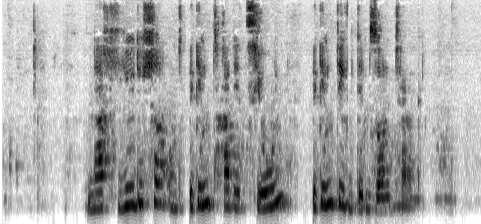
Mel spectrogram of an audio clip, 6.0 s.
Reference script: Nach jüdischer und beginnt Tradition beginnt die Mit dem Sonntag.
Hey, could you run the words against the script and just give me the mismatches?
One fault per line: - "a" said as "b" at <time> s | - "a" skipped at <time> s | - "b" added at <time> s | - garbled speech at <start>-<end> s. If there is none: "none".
none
